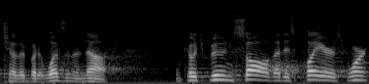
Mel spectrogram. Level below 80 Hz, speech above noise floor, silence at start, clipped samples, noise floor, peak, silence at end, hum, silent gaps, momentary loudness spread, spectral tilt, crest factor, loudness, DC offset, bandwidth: -60 dBFS; 32 dB; 0.05 s; under 0.1%; -58 dBFS; -10 dBFS; 0 s; none; none; 8 LU; -7 dB/octave; 18 dB; -26 LUFS; under 0.1%; 9.4 kHz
